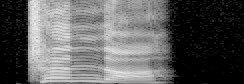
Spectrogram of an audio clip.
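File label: "zhen1", Chinese; HSK; HSK2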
